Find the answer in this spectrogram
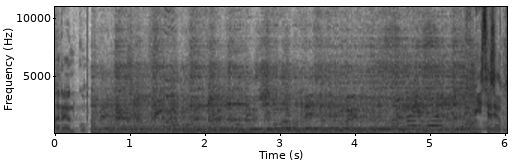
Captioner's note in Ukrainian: шум в залі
